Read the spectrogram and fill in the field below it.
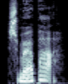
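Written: SMØRBAR

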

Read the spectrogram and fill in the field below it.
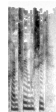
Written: countrymusik

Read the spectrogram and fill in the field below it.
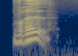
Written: vred

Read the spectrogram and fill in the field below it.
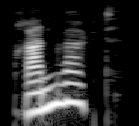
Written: brandvagt

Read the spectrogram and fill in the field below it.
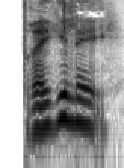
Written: drikkelag

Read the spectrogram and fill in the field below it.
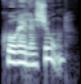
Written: korrelation

